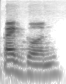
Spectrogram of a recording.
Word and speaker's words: pegon: Iya itu namanya huruf pegon. Pego. Ya. Pegon. Di Arab itu bikinan sendiri. Pegon Bu, bukan pego.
